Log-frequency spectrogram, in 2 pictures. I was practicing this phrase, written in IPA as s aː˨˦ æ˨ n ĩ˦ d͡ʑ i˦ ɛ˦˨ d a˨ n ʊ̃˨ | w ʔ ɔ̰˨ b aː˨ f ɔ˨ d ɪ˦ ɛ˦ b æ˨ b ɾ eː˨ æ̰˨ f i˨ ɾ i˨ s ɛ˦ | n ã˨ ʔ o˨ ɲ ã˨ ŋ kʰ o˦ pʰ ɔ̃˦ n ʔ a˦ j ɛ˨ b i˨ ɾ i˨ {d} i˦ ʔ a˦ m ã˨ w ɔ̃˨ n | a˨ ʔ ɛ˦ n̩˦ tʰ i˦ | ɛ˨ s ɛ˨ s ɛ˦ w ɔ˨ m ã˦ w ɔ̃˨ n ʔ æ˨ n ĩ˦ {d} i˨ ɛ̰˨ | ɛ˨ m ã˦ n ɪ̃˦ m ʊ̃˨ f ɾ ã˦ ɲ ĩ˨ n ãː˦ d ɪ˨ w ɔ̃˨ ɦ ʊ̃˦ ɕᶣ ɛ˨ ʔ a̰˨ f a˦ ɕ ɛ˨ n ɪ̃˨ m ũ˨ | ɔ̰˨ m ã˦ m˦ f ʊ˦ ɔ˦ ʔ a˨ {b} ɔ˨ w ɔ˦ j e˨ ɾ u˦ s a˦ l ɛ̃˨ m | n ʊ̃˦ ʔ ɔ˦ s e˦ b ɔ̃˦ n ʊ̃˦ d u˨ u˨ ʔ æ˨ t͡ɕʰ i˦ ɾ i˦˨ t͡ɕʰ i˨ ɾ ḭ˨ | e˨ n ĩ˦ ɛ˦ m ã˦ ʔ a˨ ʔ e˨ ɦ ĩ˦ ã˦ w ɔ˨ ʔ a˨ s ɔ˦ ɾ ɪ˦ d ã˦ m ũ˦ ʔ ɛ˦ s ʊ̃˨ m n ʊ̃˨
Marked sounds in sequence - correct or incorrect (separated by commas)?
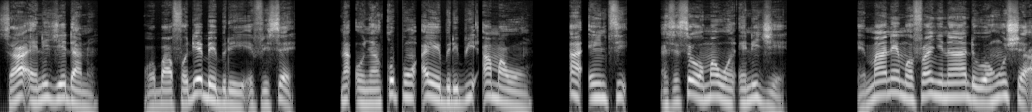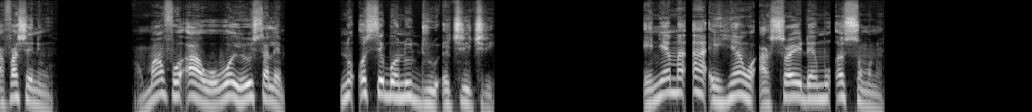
incorrect, incorrect, incorrect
